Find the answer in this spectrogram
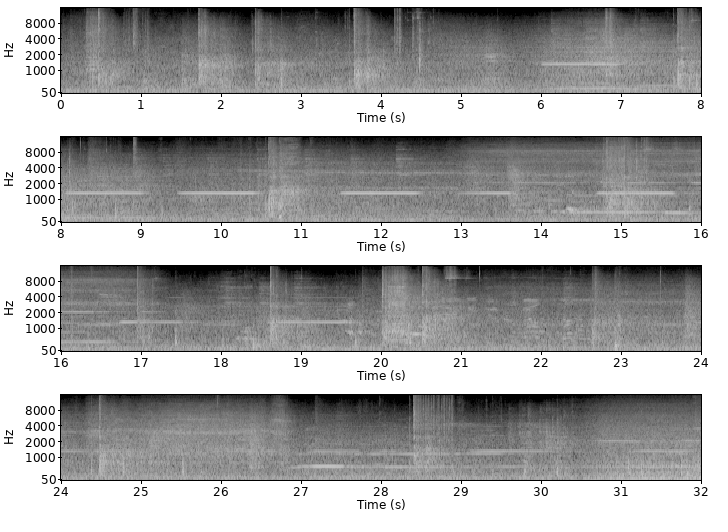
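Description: Cricket net practice: sharp, irregular cracks of a bat striking the ball and the ball thudding into the netting, over a background of distant voices and outdoor hum. A high, steady beep repeats in short regular pulses through the middle and again near the end.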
